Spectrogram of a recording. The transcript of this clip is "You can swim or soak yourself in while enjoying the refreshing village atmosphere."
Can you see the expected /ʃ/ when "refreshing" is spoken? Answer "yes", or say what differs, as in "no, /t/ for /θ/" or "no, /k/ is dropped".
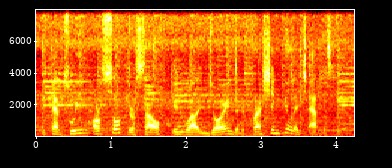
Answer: yes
